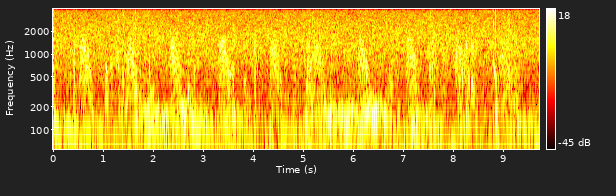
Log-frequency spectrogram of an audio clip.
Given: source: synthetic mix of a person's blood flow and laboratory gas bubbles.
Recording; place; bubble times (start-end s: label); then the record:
Doppler ultrasound of blood flow; subclavian vein
0.00-0.07 s: bubbles
0.37-0.45 s: bubbles
0.74-0.83 s: bubbles
1.01-1.22 s: bubbles
1.24-1.51 s: bubbles
1.55-1.80 s: bubbles
1.84-2.05 s: bubbles
2.67-2.74 s: bubbles
2.78-2.86 s: bubbles
3.47-3.65 s: bubbles
3.79-3.96 s: bubbles
4.78-4.90 s: bubbles
4.95-5.24 s: bubbles
5.33-5.46 s: bubbles
5.51-5.60 s: bubbles
6.24-6.31 s: bubbles
6.68-6.81 s: bubbles
7.48-7.89 s: bubbles
8.01-8.50 s: bubbles
8.75-9.38 s: bubbles
From the record:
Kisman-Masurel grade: 242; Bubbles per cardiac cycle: several, 3 to 8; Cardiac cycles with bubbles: 100%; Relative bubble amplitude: moderate (0.250 to 0.450); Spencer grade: 3 (all of the cardiac periods contain showers or single bubble signals, but not dominating or overriding the cardiac motion signals); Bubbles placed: anywhere in the cardiac cycle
